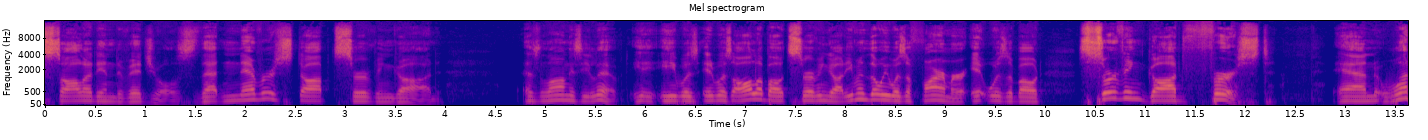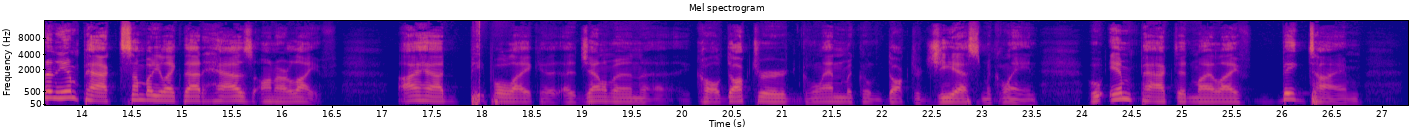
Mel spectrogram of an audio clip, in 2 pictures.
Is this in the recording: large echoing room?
yes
